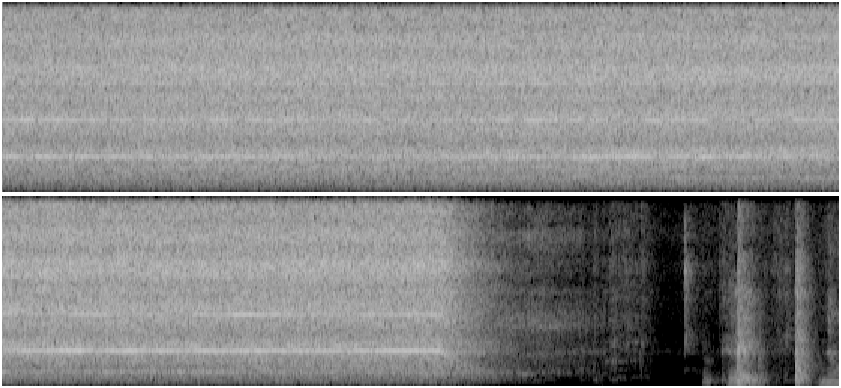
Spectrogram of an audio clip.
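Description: Hair dryer blowing a steady loud roar for about eight seconds while drying chalk paint on a wood surface, then clicking off and winding down, followed by a few faint handling sounds.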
